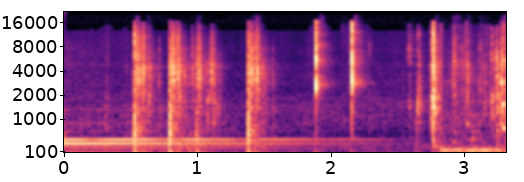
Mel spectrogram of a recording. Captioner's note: knocks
